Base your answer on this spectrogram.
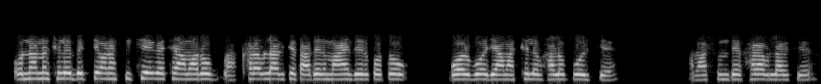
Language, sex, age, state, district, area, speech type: Bengali, female, 45-60, West Bengal, Nadia, rural, conversation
